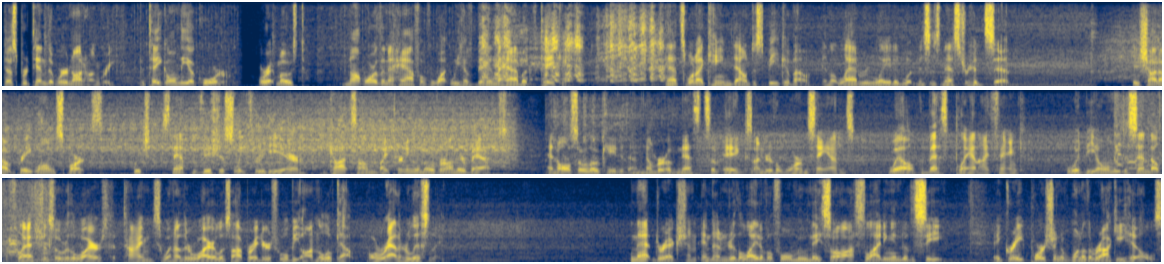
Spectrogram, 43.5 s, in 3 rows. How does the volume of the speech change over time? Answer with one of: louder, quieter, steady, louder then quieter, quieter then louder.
steady.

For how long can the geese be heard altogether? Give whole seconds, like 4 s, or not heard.
4 s.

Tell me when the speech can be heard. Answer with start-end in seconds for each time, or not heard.
0.0-7.2, 8.2-12.8, 14.1-34.5, 36.9-43.4.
